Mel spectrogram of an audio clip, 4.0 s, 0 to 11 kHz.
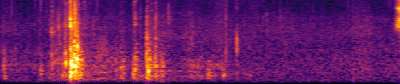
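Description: Floor mat being pulled up from the operator's floor of a Hyundai 30L-9A forklift: one sharp scuff about a second in, followed by a few softer rustles and clicks.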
